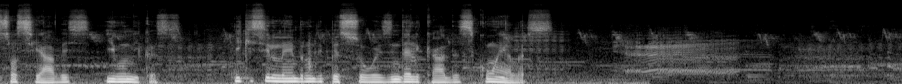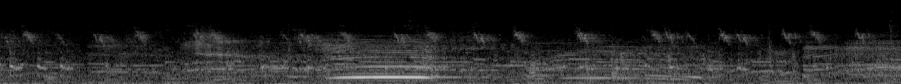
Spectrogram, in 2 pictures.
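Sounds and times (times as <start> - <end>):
high chirps: 0.0 - 6.5
cow mooing: 0.0 - 8.4, 10.9 - 16.2.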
